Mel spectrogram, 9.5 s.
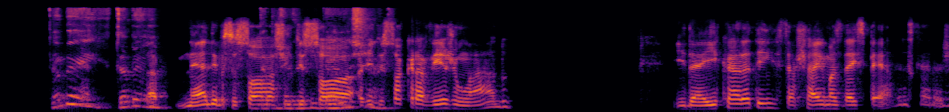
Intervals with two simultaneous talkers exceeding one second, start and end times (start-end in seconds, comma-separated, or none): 2.5-4.0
